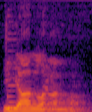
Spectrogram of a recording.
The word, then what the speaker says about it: Iyanla: My dear friend, Judy Pressman gave me this book for Christmas, Trust by how do you pronounce her name? Iyanla Van Zandt? Iyanla.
